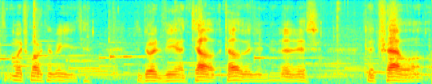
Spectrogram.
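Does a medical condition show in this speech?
Yes: Parkinson's disease; progressive, getting weaker.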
